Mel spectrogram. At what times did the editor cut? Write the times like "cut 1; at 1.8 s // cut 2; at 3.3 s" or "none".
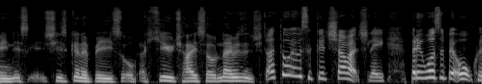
cut 1; at 1.4 s // cut 2; at 2.6 s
